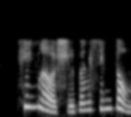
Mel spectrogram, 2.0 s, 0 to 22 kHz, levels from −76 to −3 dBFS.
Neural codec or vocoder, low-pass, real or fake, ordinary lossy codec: codec, 16 kHz, 4 kbps, X-Codec, HuBERT features, trained on balanced general audio; 5.4 kHz; fake; Opus, 24 kbps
